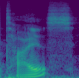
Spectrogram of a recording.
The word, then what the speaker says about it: Tyus: Uh, I don't know if I'm saying his name right, but Tyus. Tyus. – Tyus. I don't know. T Y U S. I'm pretty sure it's Tyus.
